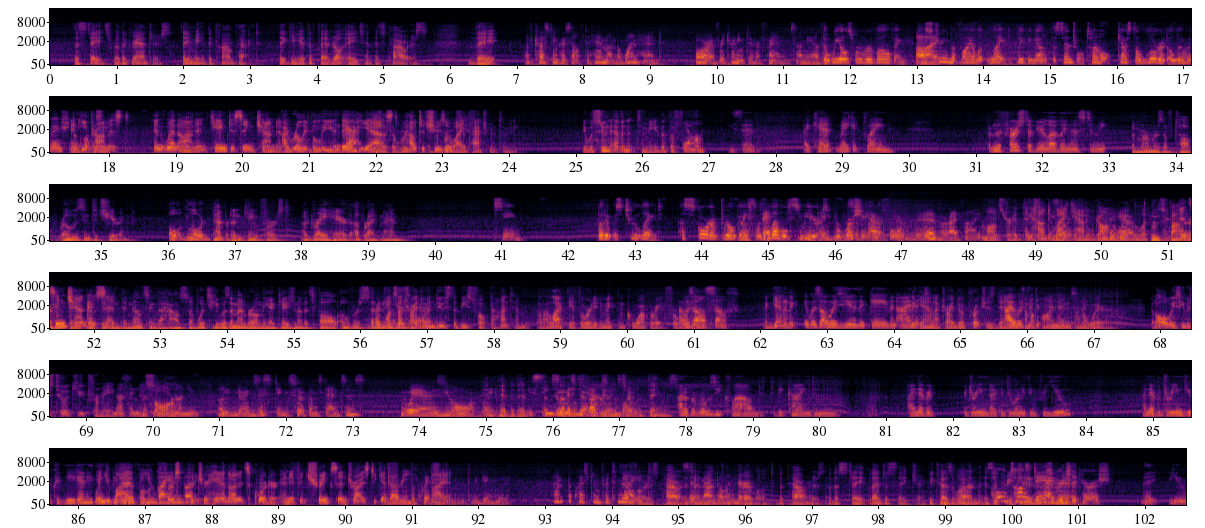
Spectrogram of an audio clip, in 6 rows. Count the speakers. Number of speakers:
7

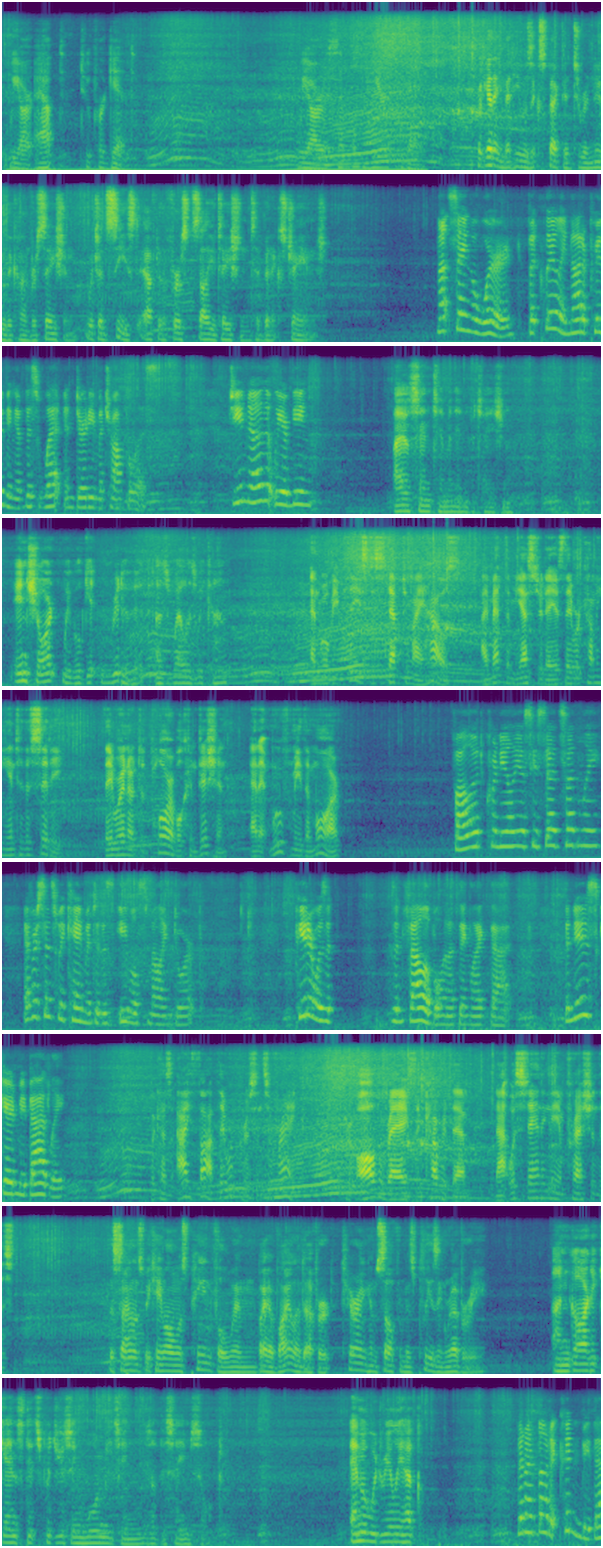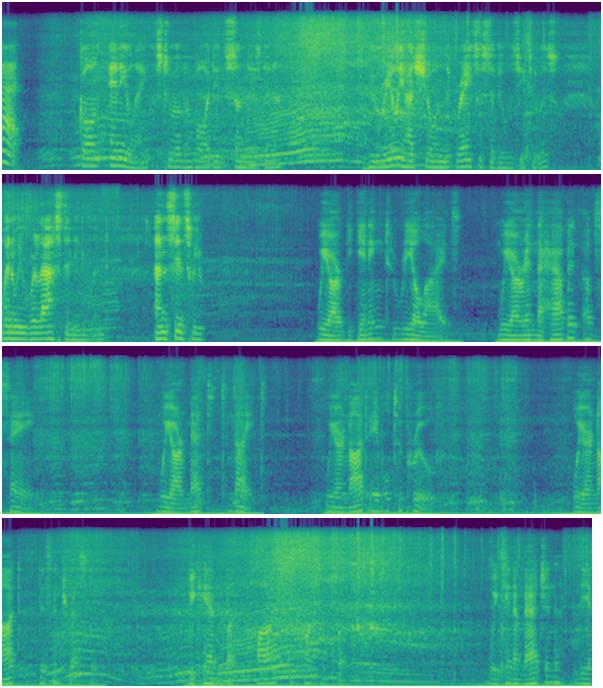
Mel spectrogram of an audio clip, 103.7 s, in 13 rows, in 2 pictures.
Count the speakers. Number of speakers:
5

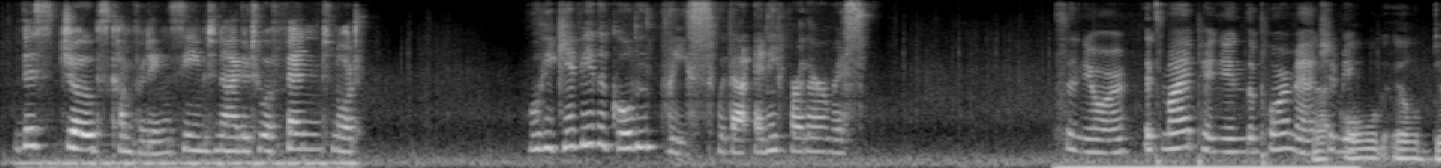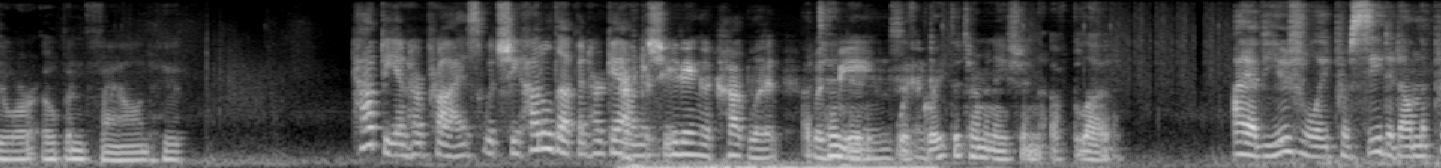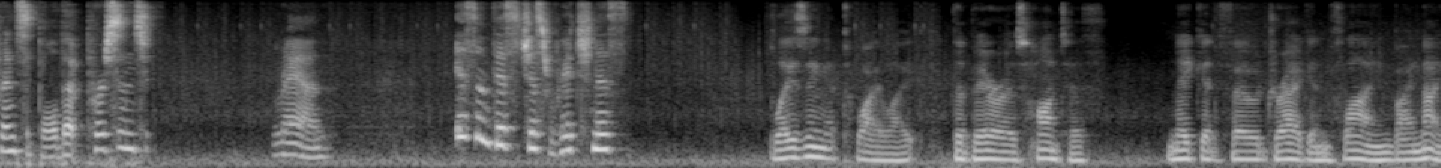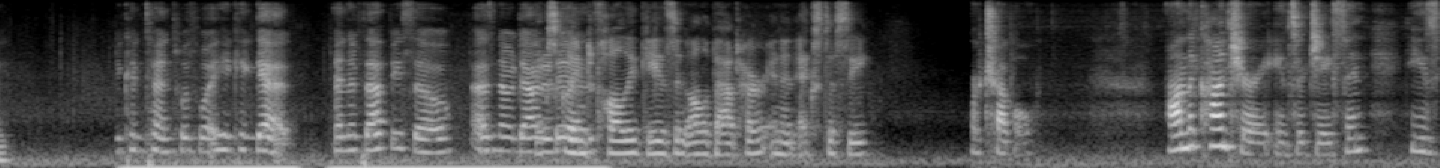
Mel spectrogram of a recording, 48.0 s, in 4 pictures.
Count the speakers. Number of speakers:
8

